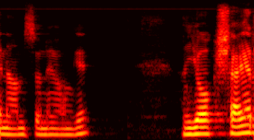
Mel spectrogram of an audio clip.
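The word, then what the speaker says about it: Yorkshire: रहता है, जैसे कि योर्कशायर। क्रिकेट में जो लोग इंटरेस्टेड है उन्होंने जरूर इस तरह की काउंटीज के नाम सुने होंगे। यॉर्कशायर लिखा हुआ है लेकिन इसकी प्रोनाउंसिएशन इज यॉर्कशायर, यॉर्कशायर, ठीक है जी।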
